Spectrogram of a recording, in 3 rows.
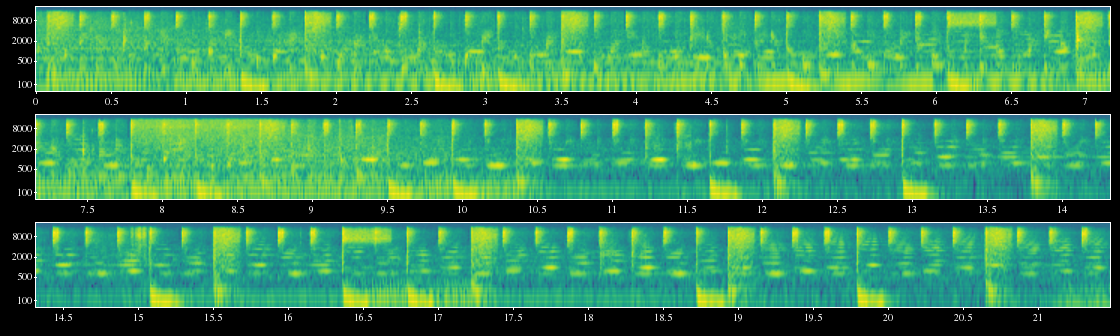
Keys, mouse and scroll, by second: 19.9 click.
